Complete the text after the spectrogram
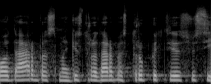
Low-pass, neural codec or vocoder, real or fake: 19.8 kHz; vocoder, 44.1 kHz, 128 mel bands every 512 samples, BigVGAN v2; fake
